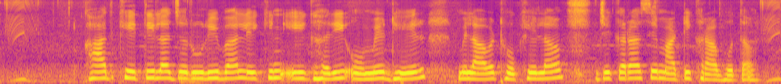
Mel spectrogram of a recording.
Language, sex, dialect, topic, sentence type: Bhojpuri, female, Northern, agriculture, statement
